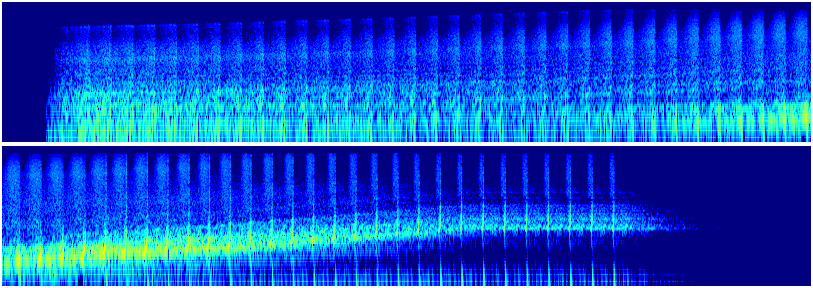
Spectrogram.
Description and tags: This is a crazy buildup sweep I made in FL studio using some effects
snare-roll, sweep, buildup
